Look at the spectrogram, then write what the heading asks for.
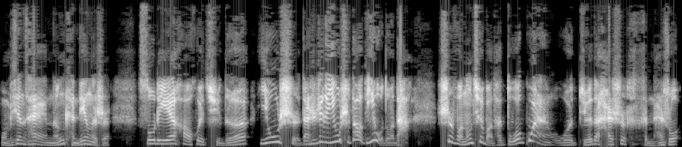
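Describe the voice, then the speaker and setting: A man playing an animated professor of spaceflight, explaining emphatically like a TV expert in a radio drama. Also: high voice, a little fast, husky, no room sound, exaggerated voice. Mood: measured, explanatory. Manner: didactic, emphatic, with homely particles. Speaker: spacecraft chief designer, expert guest.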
